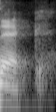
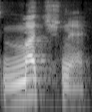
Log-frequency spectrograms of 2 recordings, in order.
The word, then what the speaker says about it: Muchnik: Muchnik. Everyone wants to insert an N in there. It's Muchnik.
